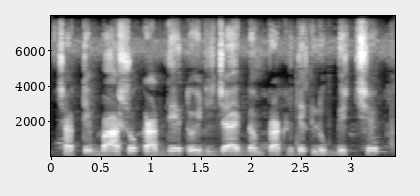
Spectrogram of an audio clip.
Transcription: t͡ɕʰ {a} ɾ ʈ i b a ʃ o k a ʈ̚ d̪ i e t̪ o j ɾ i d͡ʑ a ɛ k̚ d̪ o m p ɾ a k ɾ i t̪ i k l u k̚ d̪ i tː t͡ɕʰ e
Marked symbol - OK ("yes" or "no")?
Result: yes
